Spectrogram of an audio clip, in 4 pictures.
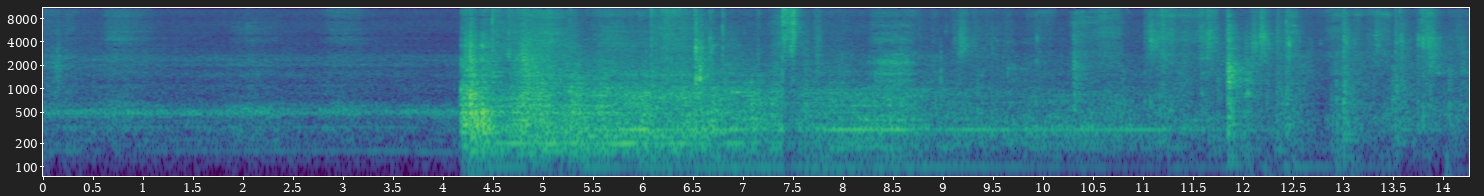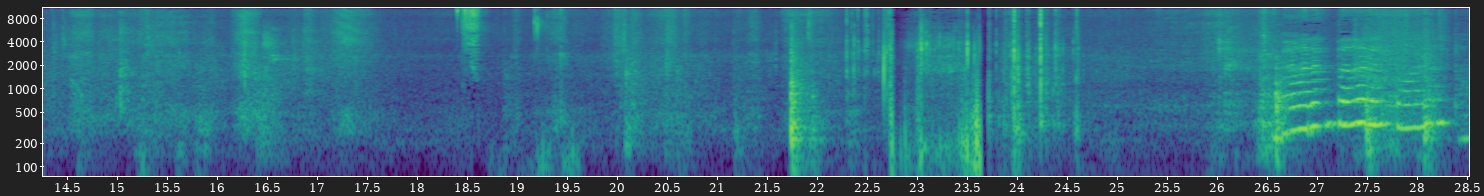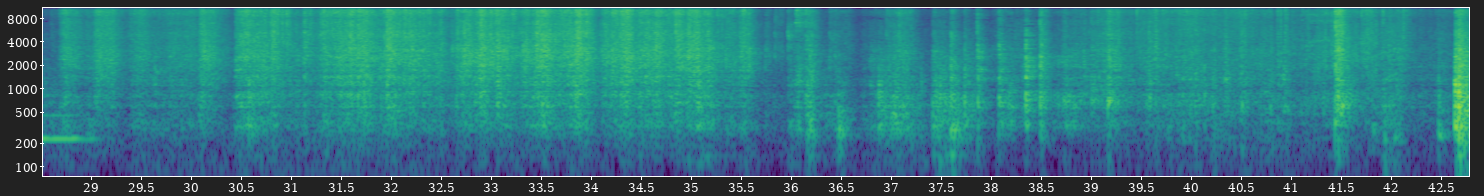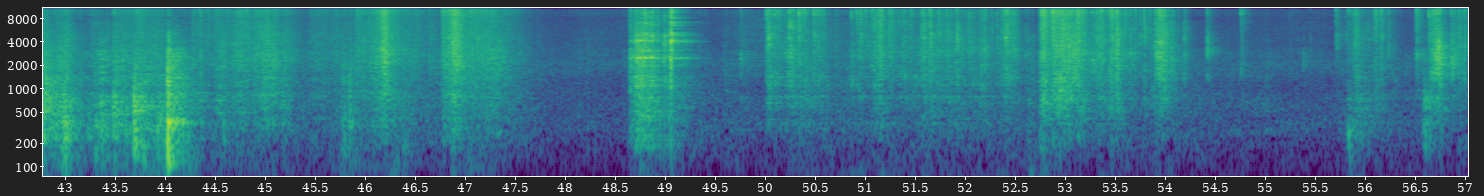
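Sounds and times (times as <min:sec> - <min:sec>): dishes and cutlery clinking: 0:48.6 - 0:49.4.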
